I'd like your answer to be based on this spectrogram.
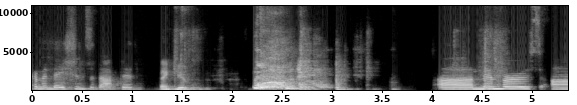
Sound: coughing

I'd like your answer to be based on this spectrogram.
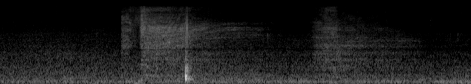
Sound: loud sigh

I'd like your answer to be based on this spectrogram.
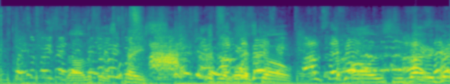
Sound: men chatting

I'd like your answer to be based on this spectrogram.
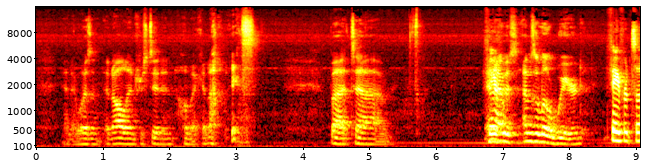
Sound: laughs

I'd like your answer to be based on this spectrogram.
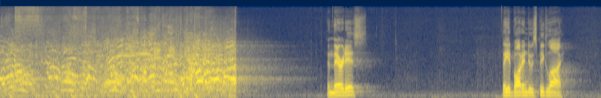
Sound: shouting

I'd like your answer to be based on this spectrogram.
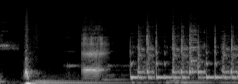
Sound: cracker's wither storm burps

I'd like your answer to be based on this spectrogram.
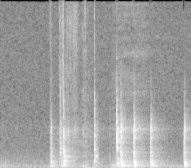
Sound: stencil squeaks; table squeaks

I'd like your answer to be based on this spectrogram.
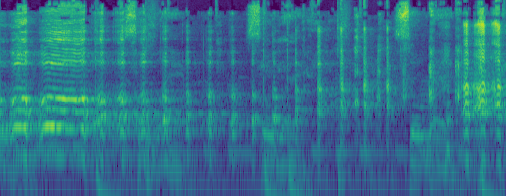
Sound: laugh

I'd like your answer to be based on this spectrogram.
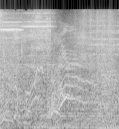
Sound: screaming

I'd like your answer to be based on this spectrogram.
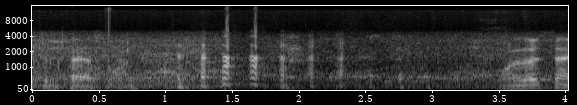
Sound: laughter

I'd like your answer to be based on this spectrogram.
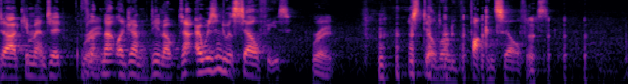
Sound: laughing

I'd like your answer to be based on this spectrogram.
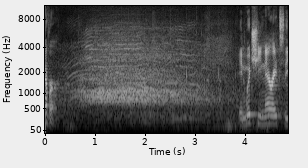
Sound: audience cheering

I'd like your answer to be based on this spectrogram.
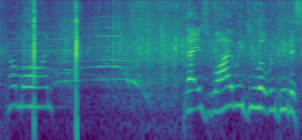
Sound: applause

